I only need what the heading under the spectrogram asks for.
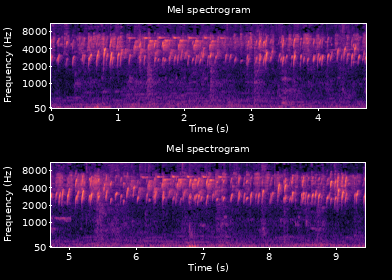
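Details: Goldfinch and hybrid song for stimulating other birds: an unbroken stream of quick, sparkling high twitters and buzzy trills, steady in loudness from start to finish.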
